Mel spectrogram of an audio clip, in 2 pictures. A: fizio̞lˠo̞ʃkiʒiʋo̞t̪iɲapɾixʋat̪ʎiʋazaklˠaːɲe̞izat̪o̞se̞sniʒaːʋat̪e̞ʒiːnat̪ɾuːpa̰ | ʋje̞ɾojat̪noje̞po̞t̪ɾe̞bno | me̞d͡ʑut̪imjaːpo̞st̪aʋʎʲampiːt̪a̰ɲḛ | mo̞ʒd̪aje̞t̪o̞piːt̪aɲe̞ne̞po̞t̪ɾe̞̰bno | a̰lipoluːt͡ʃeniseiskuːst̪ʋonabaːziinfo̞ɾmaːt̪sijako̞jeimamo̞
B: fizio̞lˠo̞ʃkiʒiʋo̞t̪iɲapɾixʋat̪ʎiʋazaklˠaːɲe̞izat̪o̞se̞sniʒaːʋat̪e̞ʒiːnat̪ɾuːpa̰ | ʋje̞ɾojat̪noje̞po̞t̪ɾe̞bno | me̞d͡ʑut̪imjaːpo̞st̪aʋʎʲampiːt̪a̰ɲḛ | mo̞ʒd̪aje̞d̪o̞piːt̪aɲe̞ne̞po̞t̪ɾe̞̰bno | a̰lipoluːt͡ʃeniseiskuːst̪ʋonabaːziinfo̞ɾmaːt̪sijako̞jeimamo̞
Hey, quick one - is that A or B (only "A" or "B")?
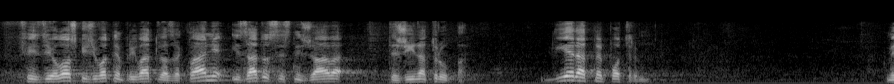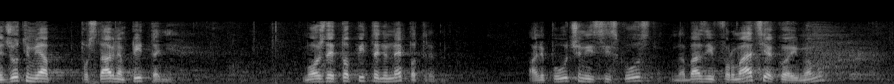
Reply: A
